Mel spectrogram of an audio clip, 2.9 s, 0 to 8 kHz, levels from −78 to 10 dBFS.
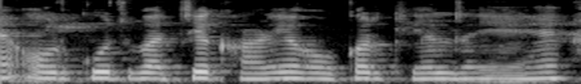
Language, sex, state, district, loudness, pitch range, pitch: Hindi, female, Jharkhand, Deoghar, -17 LUFS, 205-220 Hz, 210 Hz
